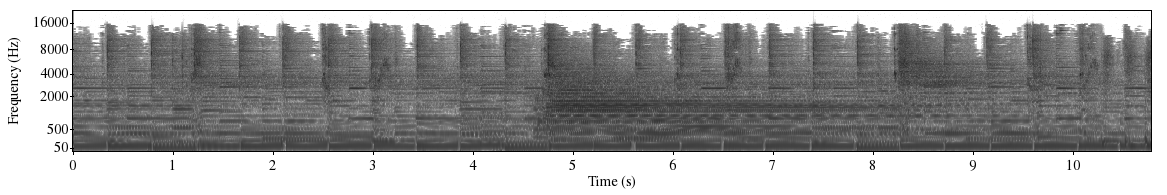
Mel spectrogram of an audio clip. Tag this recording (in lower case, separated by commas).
music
